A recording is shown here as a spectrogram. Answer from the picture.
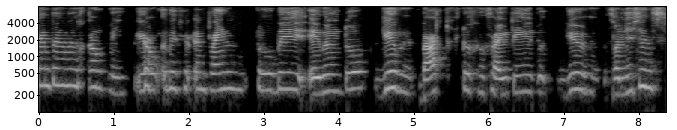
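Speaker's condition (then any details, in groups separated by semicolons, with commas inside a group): Cerebral palsy, mild; mild speech issue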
